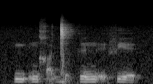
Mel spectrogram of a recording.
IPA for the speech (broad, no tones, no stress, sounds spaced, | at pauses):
mʲ ḛ n χ a̰ ɡ͡ǀ ə̰ k ɪ n ḛ fʲ e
